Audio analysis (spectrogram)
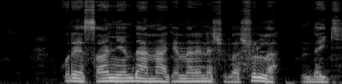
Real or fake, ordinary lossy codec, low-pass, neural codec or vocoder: real; none; none; none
